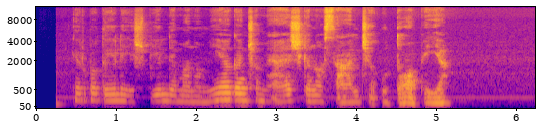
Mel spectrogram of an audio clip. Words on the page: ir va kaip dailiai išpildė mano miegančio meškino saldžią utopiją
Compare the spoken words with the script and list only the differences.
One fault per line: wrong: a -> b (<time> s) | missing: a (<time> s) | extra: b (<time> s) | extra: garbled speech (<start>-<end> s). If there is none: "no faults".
missing: kaip (0.8 s)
